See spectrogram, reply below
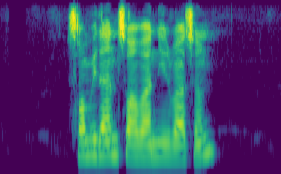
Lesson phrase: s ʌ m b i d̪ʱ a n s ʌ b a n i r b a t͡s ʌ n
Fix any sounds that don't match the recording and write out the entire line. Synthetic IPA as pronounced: s ʌ m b i d̪ʱ a n s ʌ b a n i r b a t͡s ʌ n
